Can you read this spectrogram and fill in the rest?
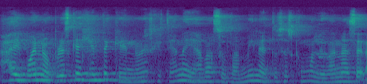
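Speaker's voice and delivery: skeptic's objection. Retold or imitated. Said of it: "algunos dicen".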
